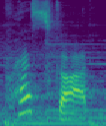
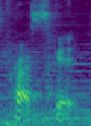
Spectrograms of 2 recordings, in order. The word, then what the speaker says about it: Prescott: Even though the name looks like it should be pronounced Prescott, it's Prescott.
